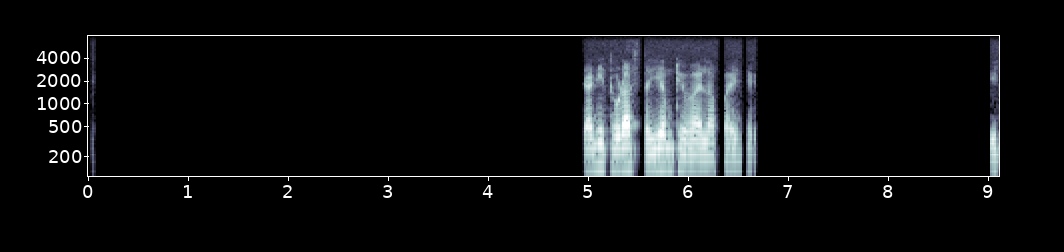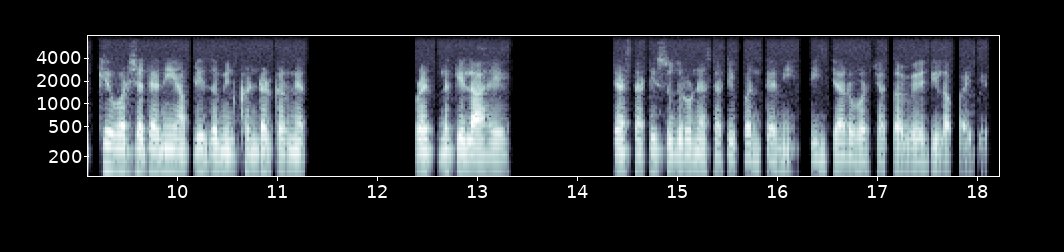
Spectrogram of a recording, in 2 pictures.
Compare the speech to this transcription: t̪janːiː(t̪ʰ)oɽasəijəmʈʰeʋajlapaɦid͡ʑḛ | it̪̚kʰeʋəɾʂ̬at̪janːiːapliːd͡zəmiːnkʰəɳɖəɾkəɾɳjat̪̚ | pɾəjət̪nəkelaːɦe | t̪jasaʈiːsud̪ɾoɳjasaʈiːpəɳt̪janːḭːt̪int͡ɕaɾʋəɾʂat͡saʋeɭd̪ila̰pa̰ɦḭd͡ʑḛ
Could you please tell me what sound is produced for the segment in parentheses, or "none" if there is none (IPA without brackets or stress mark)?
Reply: t̪ʰ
